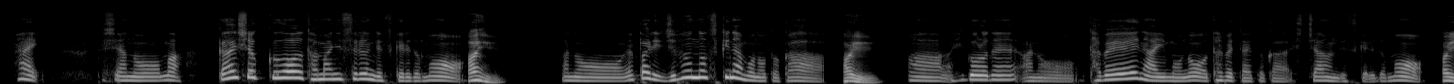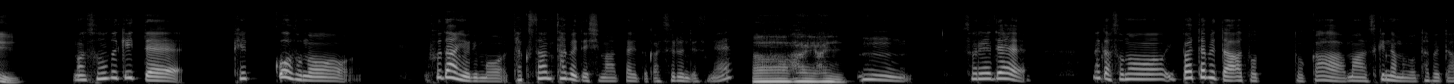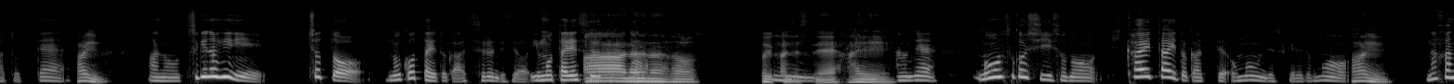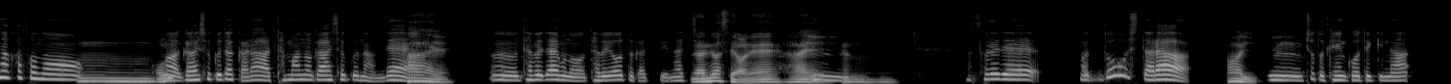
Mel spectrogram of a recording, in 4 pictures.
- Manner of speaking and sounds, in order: none
- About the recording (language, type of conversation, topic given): Japanese, advice, 外食のとき、どうすれば健康的な選択ができますか？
